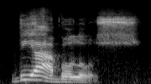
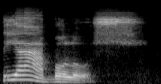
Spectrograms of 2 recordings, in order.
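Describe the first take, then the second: First: "Diabolos" read slowly with clear vowels; slow modeling. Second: "Diabolos" drawn out slowly, di-a-bo-los; slow syllable by syllable. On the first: Teacher repeating "Diabolos" slowly for class. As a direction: pronounce "Diabolos" slowly and evenly. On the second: Teacher slowly spelling out "Diabolos" for students. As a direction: stretch out every syllable of "Diabolos". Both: Shown as a demonstration. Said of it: "teacher repeats slowly".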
